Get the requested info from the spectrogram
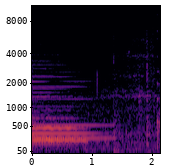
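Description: A slow folk song's last held note, a singing voice over a steady accordion chord, dies away in the first second or so and leaves near silence.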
